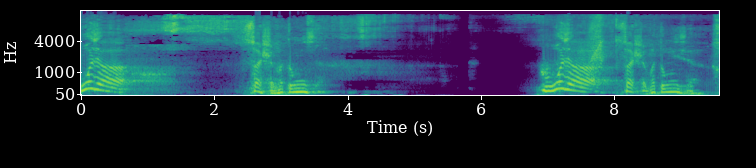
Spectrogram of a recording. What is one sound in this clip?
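A young man speaks with animation, close by.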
